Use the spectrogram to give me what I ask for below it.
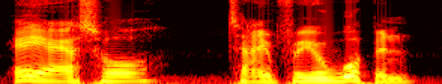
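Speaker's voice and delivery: put-on Jerry ambushes the boys in the forest, a loud taunting call; taunting threat. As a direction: jeer at him before the beating.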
